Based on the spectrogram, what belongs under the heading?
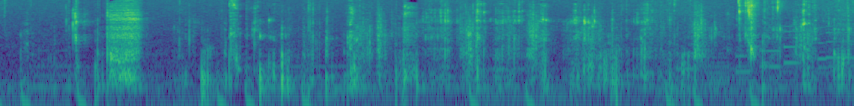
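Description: Close-miked mukbang chewing of a mouthful of salmon drenched in thick white cream sauce: many quick wet clicks and smacks of lips and tongue, with one louder bite about a second in.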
